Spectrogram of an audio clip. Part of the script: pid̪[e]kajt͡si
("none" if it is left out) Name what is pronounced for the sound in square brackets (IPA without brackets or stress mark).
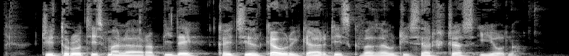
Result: e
